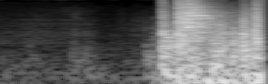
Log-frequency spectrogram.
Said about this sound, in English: slams the bathroom door shut.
